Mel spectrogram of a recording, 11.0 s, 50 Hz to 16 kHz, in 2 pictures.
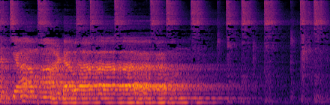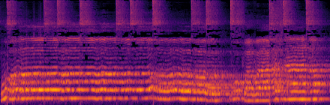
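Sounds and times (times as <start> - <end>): man singing a long vowel: 0.0 - 3.7, 5.5 - 11.0
jingling percussion beat: 0.0 - 11.0.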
